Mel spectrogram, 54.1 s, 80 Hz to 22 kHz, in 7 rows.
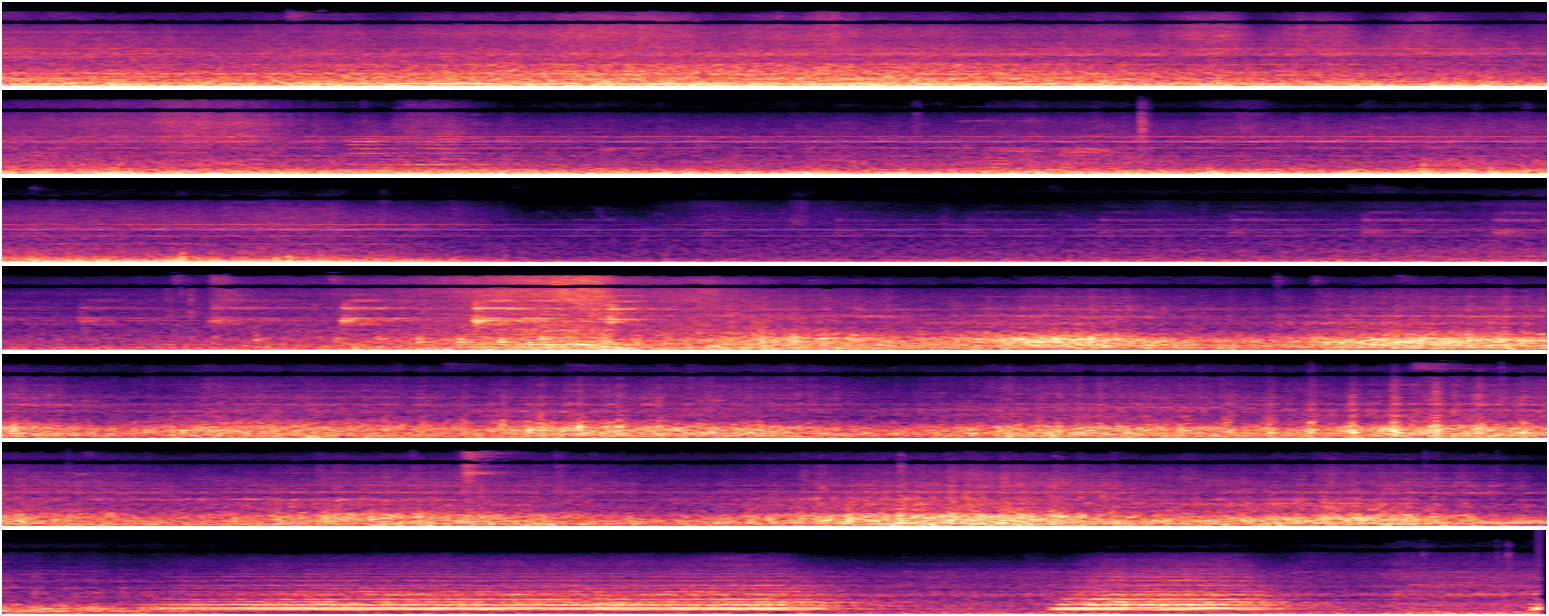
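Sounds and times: train wheels rumbling on rails: 0.0 - 54.0
train horn: 9.0 - 11.6, 47.1 - 50.9, 51.6 - 53.1.

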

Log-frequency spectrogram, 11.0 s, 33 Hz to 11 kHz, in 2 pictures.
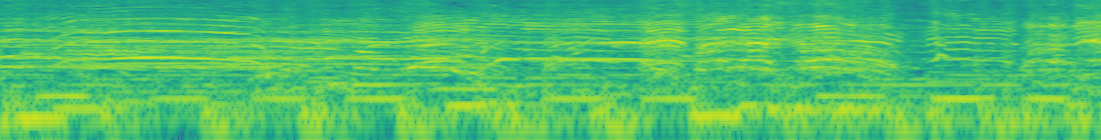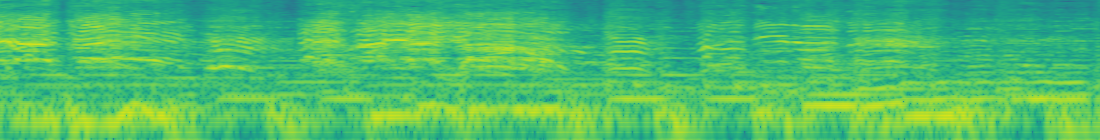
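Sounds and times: bass line: 0.0 - 11.0
crowd singing and shouting: 0.0 - 11.0
live band playing: 0.0 - 11.0.

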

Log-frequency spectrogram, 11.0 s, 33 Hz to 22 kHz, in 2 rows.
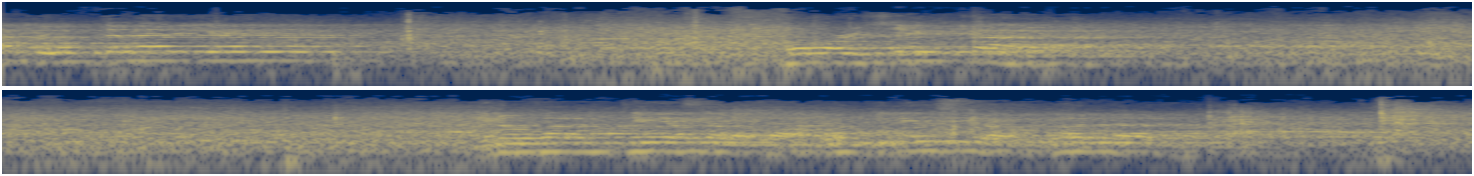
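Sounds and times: crowd in a large hall: 0.0 - 11.0.

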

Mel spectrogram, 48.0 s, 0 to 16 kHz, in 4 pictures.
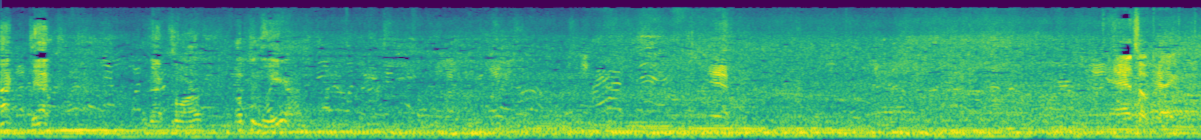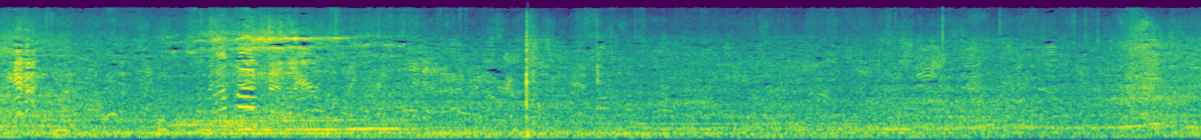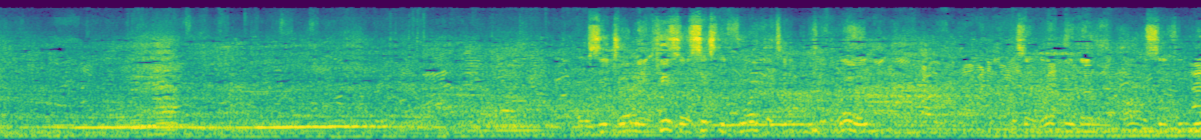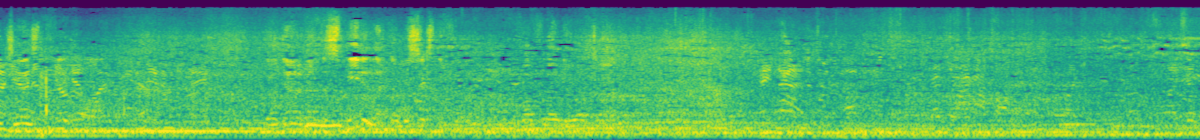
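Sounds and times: people talking: 0.0 - 48.0
race car engines droning: 0.0 - 48.0.

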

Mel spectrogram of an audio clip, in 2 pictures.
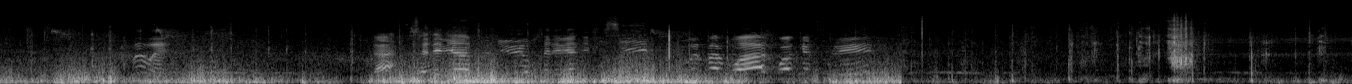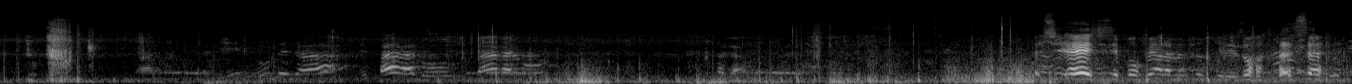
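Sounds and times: horse hooves trotting on sand: 0.0 - 5.0, 8.0 - 27.0.

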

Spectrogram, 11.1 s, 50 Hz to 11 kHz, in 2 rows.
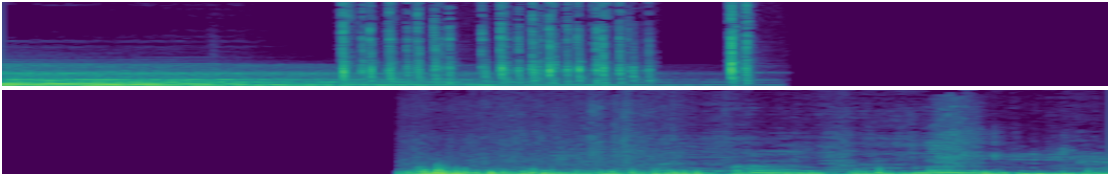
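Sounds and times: music held notes: 0.0 - 2.7
keyboard typing clicks: 1.7 - 3.9.

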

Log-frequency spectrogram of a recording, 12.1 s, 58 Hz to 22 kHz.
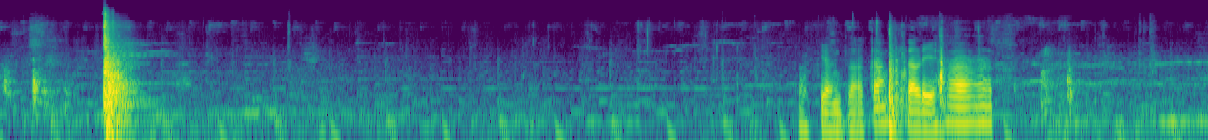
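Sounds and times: car bonnet slammed shut: 1.0 - 1.6, 8.8 - 9.2.

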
